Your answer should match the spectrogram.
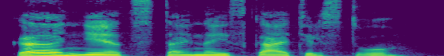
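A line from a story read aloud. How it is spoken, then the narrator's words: Sad. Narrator (Russian): печально проговорил Ларри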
